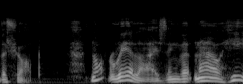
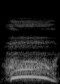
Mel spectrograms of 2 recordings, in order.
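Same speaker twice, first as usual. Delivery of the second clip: high, voiced gasp; scandalised gasp. A narrator's reading. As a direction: gasp like a shocked gossip. Busybody shocked by what she sees.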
